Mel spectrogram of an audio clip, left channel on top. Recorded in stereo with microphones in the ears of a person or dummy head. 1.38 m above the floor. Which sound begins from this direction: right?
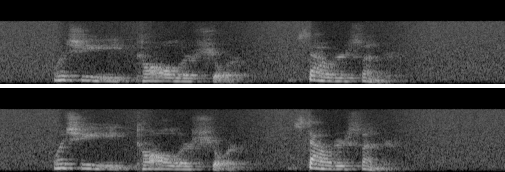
A man speaking, at 0.5 s.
